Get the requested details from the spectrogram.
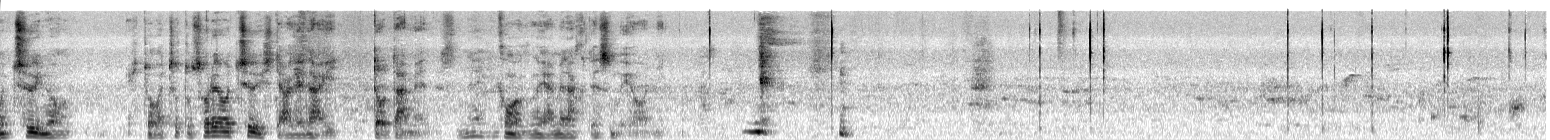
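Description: A young man talks quietly nearby.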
